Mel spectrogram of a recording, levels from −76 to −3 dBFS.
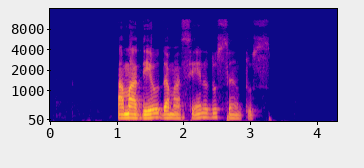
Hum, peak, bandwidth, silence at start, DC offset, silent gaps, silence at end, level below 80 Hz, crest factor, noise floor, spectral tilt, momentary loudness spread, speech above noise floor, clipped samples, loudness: none; -2 dBFS; 11.5 kHz; 1 s; under 0.1%; none; 1.25 s; -50 dBFS; 18 dB; -78 dBFS; -8 dB/octave; 18 LU; 61 dB; under 0.1%; -18 LUFS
